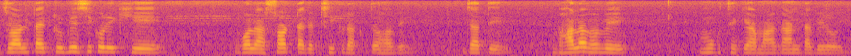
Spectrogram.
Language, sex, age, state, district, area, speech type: Bengali, female, 45-60, West Bengal, Murshidabad, rural, spontaneous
